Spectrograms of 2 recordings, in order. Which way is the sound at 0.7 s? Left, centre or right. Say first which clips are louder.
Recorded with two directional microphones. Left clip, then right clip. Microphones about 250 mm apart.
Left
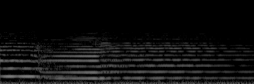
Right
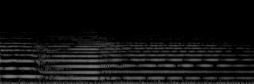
Right 3 dB; left.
